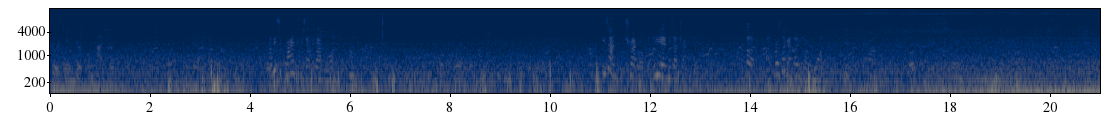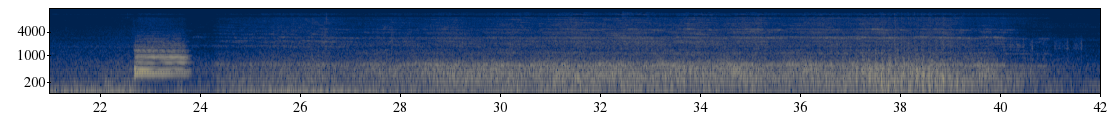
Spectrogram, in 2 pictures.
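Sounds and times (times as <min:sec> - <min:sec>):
train horn blast: 0:22.6 - 0:24.2
train wheels clattering on rails: 0:24.0 - 0:41.6.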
